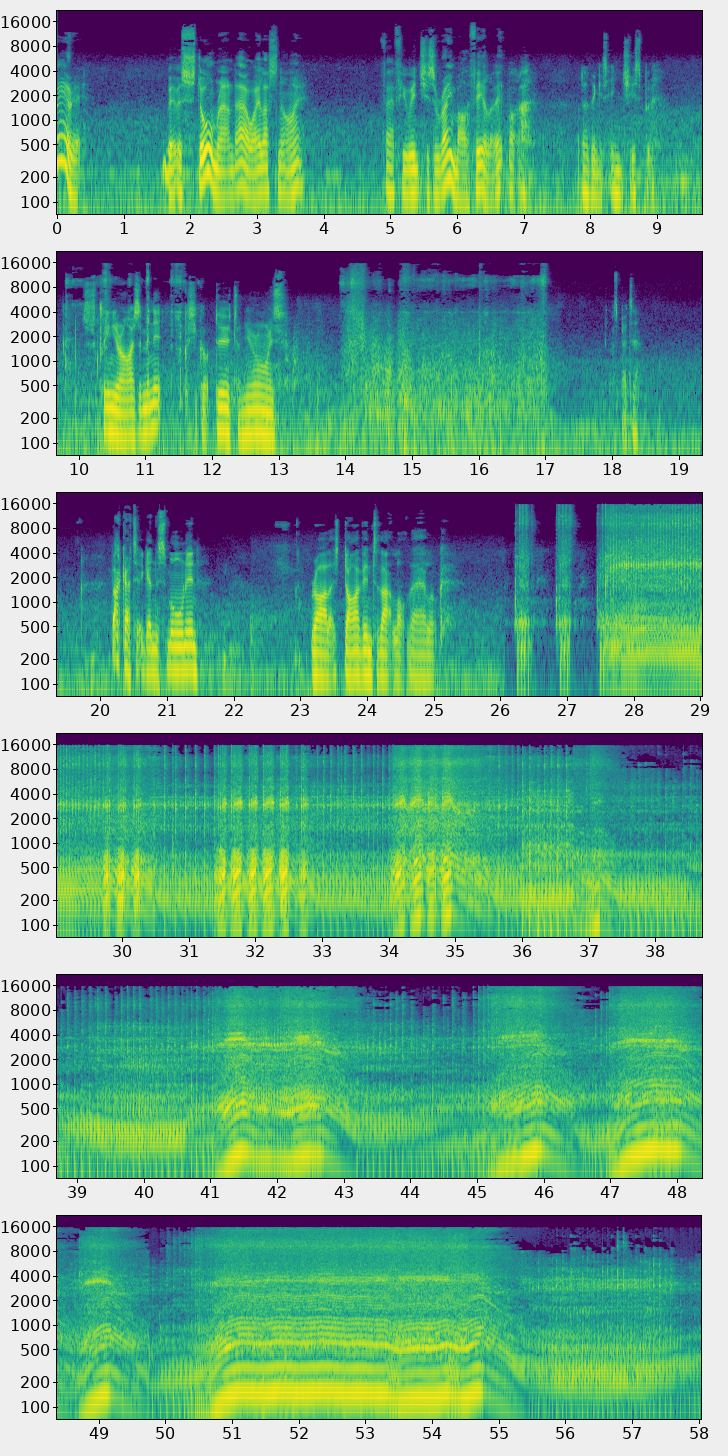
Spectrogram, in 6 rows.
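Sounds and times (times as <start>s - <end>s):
chainsaw cutting wood: 26.2s - 58.0s
chainsaw idling and revving: 26.2s - 58.0s.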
